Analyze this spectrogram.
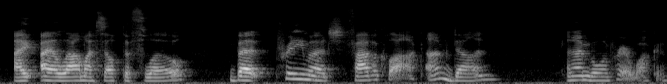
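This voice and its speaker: In an unremarkable speaking voice, a woman talks at a fairly slow pace and fairly low pitch with ordinary pitch variation. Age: 60s. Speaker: novelist and worship leader. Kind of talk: casual chat.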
